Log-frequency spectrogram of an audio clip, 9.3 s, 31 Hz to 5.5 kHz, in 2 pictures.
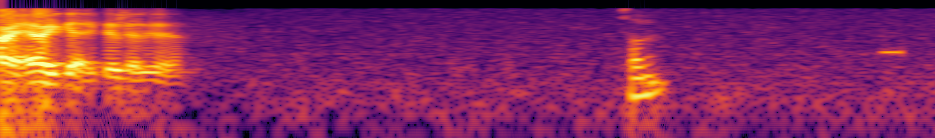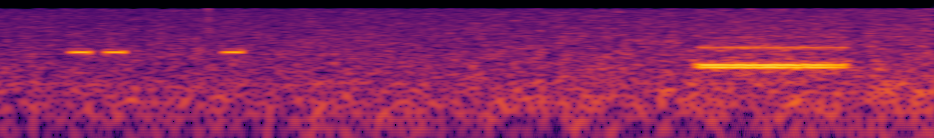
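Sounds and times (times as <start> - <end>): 
speech: 0.2 - 1.0, 3.1 - 3.4
phone keypad beeps of a phone being dialed over a phone line: 4.4 - 5.9
ringback tone over a phone line: 8.2 - 9.0.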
